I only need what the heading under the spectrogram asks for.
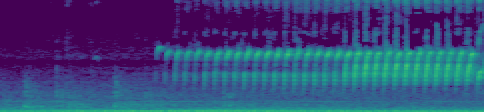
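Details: Male canary in singing training; after a second of low hum, a fast high pulsed trill begins and grows steadily louder to the end, with a steady low background hum throughout.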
